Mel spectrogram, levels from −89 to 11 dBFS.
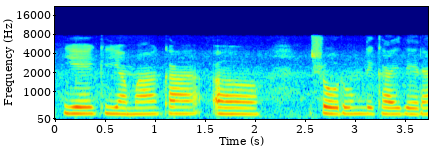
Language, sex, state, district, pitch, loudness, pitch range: Hindi, female, Gujarat, Valsad, 220 Hz, -17 LUFS, 215-225 Hz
